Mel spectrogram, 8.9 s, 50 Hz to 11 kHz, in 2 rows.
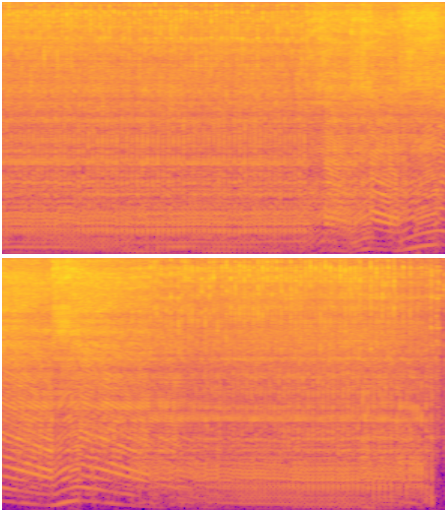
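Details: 1974 Homelite XL-2 chainsaw with early HDC carb, test run after air leak repair: crisp two-stroke buzz climbing and falling cleanly through throttle blips, then settling; idle slightly off. Normal running.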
